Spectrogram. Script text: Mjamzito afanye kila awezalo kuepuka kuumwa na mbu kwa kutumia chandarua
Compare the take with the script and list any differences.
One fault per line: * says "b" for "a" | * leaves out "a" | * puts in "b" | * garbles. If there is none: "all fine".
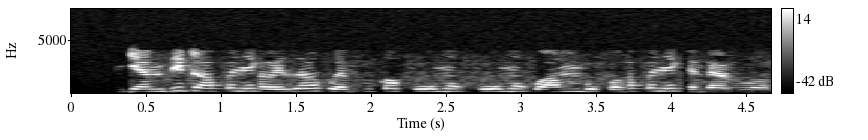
* leaves out "kila"
* puts in "kuumwa"
* says "afanye" for "kutumia"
